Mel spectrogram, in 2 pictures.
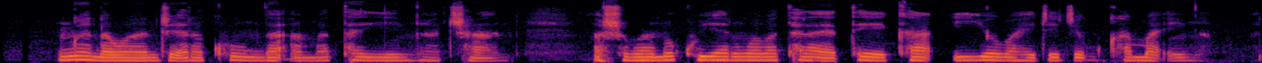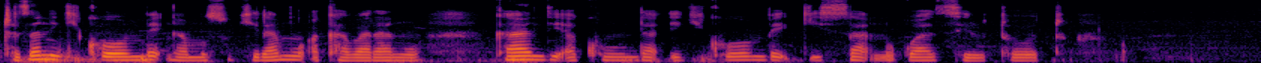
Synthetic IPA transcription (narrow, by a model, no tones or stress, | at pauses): umŋaːnawaːnd͡ʒe̞aɾakʰuːndaʔamatʰajiŋ̥hat͡ʃaːne | aʃo̞βo̞ɾanokʰujanŋwaβatʰaɾaːjatʰe̞ːkʰaijo̞βaɦe̞d͡ʒe̞d͡ʒɡe̞ɡukʰamaʔiŋ̥haː | t͡ʃazaniɡikʰo̞ːmbe̞ŋ̥hamusukʰiɾamŋo̞̰ʔakʰaβaɾanwakʰaːndiʔakʰuːndaʔiɡikʰo̞ːmbe̞ɡ̥isa̰nṵɡwaːt͡siɾutʰo̞ːtʰo̥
